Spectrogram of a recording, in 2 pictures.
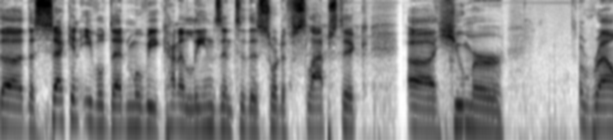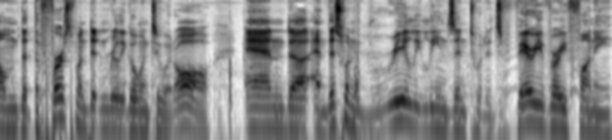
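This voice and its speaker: Speaking in an ordinary speaking voice, a man keeps a medium pitch, a moderate pace and fairly even intonation. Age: 30s. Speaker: podcast co-host. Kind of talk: casual chat.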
